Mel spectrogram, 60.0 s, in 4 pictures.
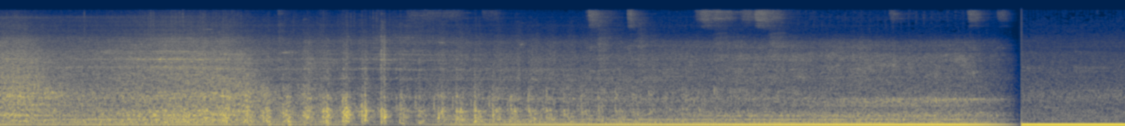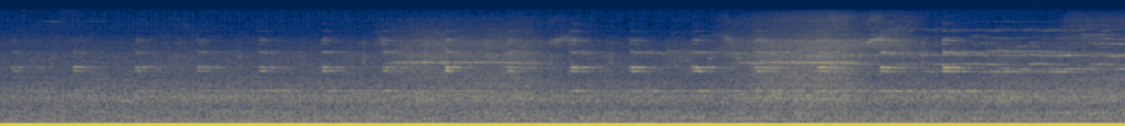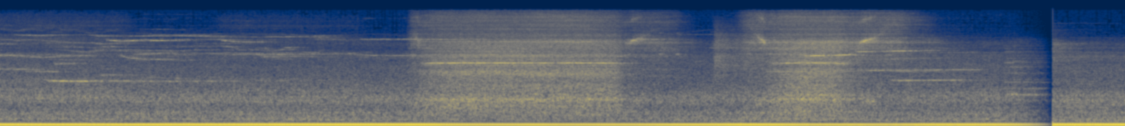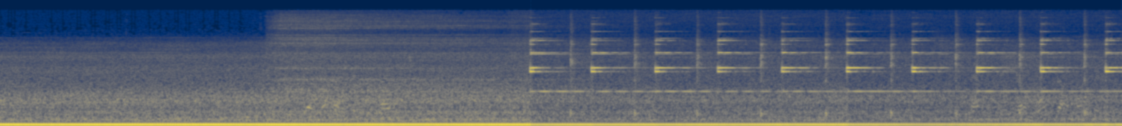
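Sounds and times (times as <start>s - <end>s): train rumbling: 0.0s - 59.9s
metallic wheel squeals: 20.0s - 36.7s, 39.9s - 43.9s
bell ringing: 52.1s - 59.9s.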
